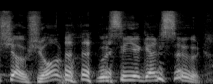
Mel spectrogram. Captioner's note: laughter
